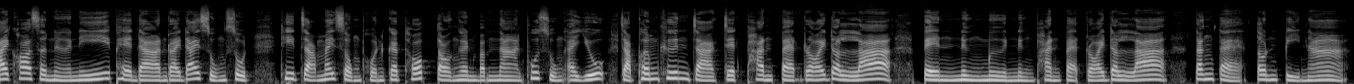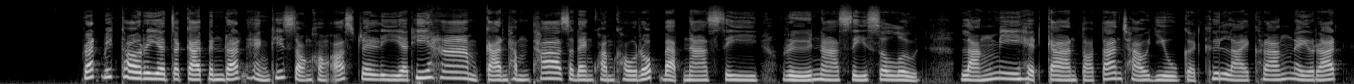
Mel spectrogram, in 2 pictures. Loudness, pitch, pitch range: -19 LUFS, 215 Hz, 200-240 Hz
